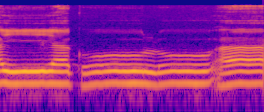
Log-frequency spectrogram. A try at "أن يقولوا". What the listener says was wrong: Lu-nya apa yang? Lu-nya kan majais. Antara ku dengan lu panjangnya beda.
